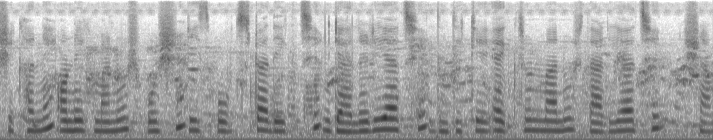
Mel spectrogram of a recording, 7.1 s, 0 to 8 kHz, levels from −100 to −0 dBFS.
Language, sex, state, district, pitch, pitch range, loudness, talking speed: Bengali, female, West Bengal, Kolkata, 210 Hz, 200-225 Hz, -33 LUFS, 145 wpm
